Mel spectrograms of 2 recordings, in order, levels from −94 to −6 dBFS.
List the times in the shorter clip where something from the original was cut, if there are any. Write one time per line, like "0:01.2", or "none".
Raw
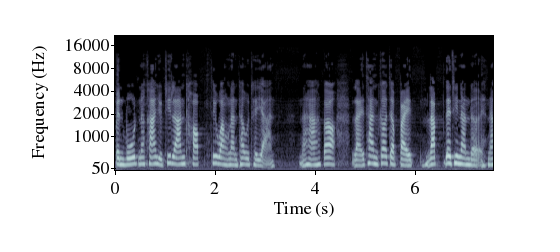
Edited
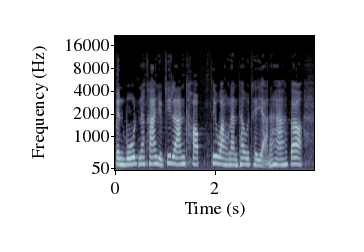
0:03.1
